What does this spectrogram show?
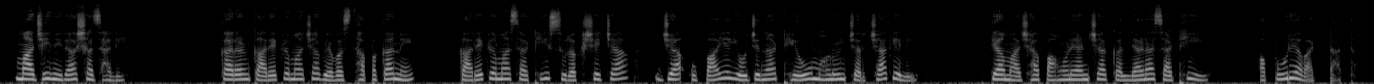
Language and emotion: Marathi, sad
